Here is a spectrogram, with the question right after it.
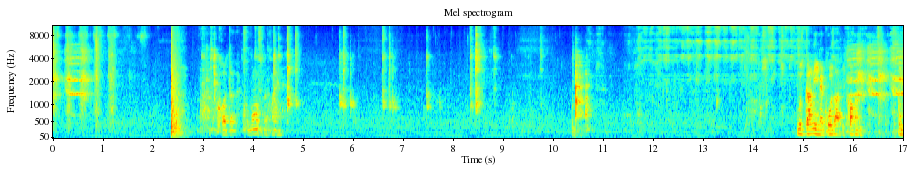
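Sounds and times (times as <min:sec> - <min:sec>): steady hiss: 0:01.0 - 0:15.9
knock on pan: 0:02.4 - 0:02.7
spoon stirring and scraping sauce: 0:10.8 - 0:16.1.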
